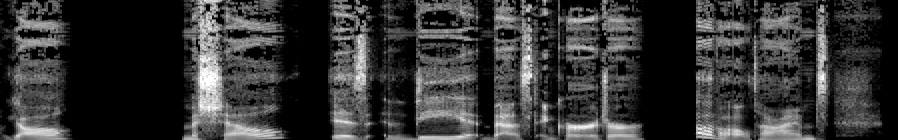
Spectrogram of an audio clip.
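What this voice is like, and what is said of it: Southern American accent. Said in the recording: “here comes out my southern accent right now”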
